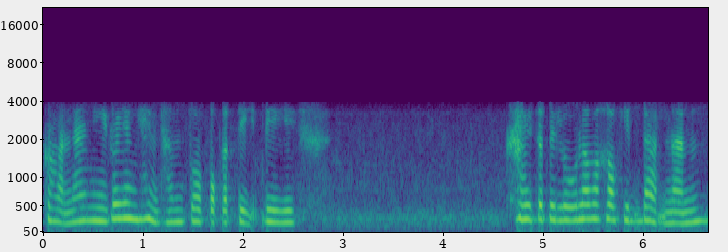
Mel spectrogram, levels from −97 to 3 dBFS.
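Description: G.723.1 codec damage runs throughout the speech, from start to finish. This low-rate telephony coder works in 30 ms frames and rebuilds the voice from a coarse, slowly updated model, which fits a stream of about 6 kbit/s. The sound is squeezed into a line band of roughly 150 Hz to 3.5 kHz, with nothing above 3.7 kHz, so it comes across muffled and hoarse, with consonants smeared together. The damage is heavy.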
